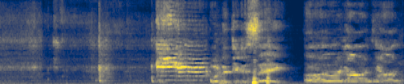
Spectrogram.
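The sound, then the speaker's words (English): A cat meows loudly, letting out a few long, wavering, drawn-out meows back to back after a couple of quieter seconds. “oh my god, that well, was like, like, Leslie Jordan and an orange tabby.”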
